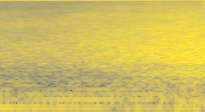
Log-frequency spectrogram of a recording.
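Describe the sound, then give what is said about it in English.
A steady low rumble of road traffic, a continuous wash of engine and tire noise that swells slightly toward the end, with no voices. “Look at the traffic.”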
